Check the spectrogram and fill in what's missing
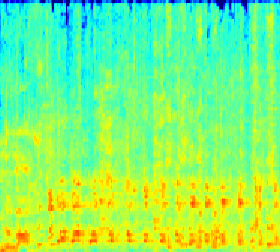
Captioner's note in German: Alle lachen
